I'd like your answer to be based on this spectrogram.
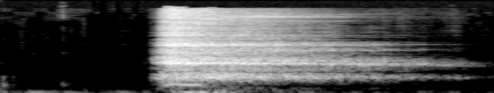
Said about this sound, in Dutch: Mijn vader zwaait en ik haal adem. Ik probeer alle lucht uit het hele zwembad in mijn longen te krijgen.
